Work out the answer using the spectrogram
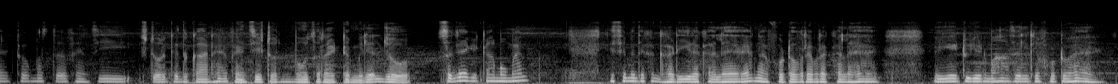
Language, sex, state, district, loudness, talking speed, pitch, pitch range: Chhattisgarhi, male, Chhattisgarh, Sarguja, -22 LUFS, 215 wpm, 125 Hz, 115-140 Hz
